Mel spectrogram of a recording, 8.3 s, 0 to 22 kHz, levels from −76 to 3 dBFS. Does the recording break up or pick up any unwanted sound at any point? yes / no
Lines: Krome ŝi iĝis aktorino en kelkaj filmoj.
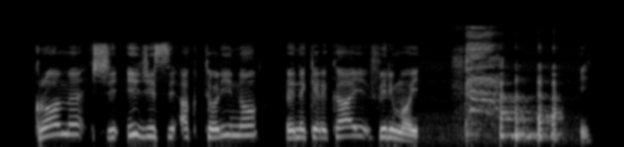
yes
